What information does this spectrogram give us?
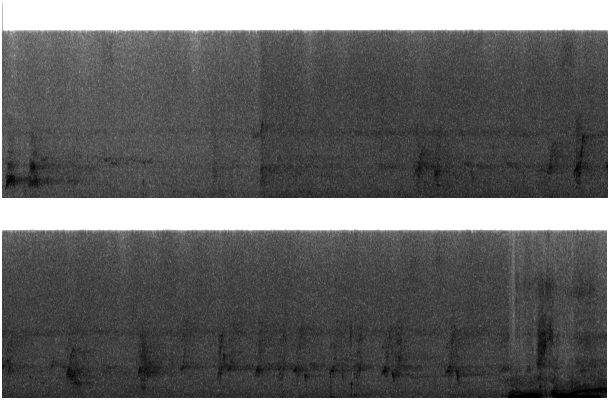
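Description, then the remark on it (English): A bird gives a scattered run of short, high rattled male-like squeals and quick sharp quiss call notes over faint background hiss, ending with a louder, lower harsh bark, all from one unseen source. “Rattled male-like squeals, quiss, and a bark, same date as preceding. They were all from one source, but he wasn't seen.”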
